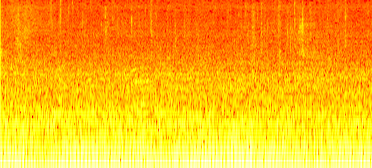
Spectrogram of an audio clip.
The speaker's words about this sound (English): So now I'm reversing backwards down the parkade, which seems really safe.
